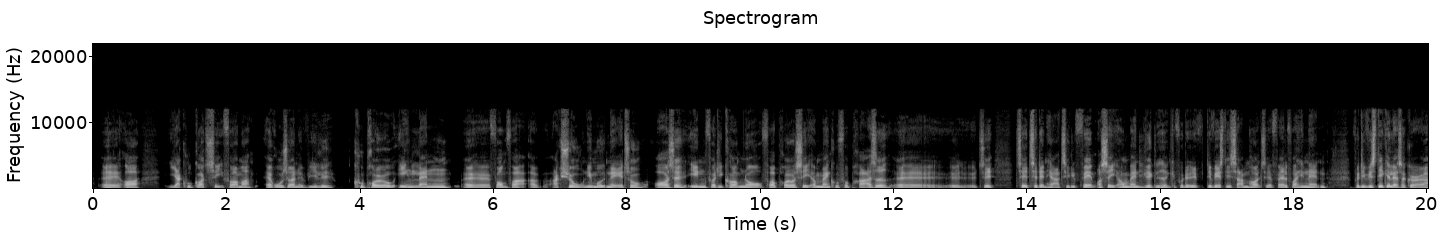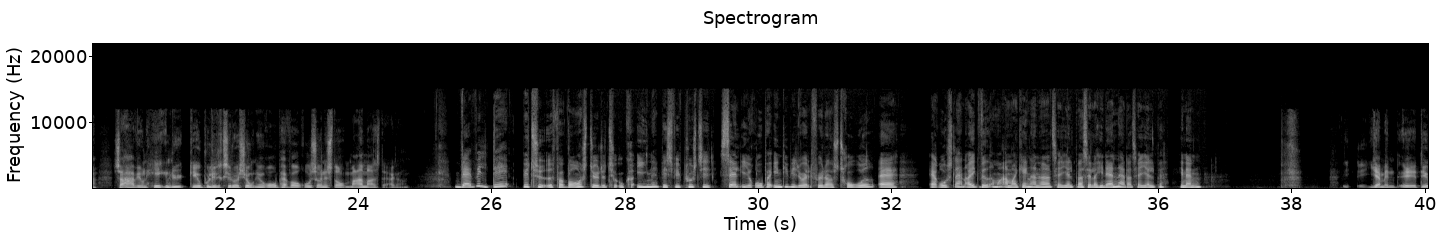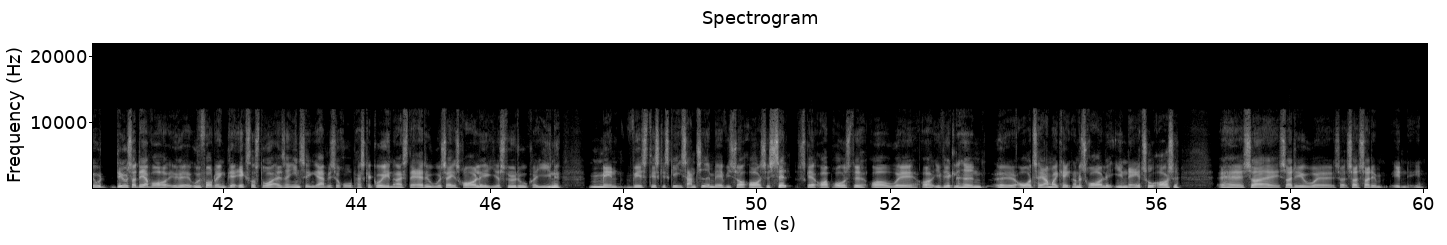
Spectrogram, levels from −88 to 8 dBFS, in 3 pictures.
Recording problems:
none

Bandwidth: 15 kHz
